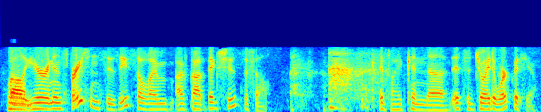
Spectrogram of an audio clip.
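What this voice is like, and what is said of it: Slightly congested voice from a cold. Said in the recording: “I have a bit of a cold”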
